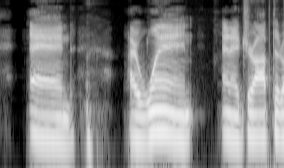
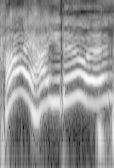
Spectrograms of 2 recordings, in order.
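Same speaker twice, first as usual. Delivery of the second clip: high, slow sing-song greeting; high, slow, sugary imitation of a friendly stranger; mock cheerful customer; 3 dB louder, slower than usual.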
